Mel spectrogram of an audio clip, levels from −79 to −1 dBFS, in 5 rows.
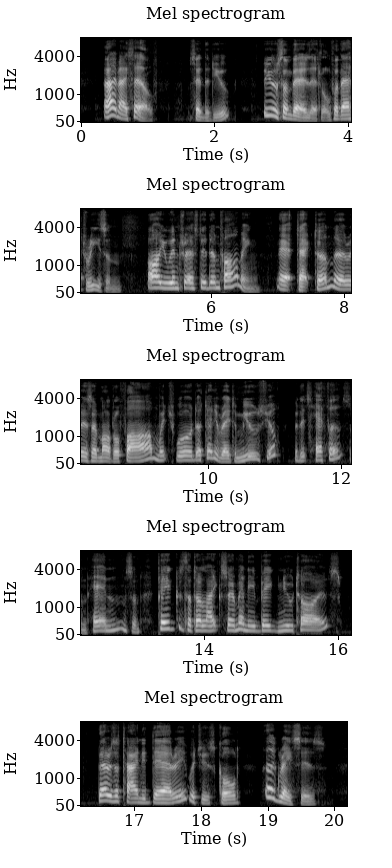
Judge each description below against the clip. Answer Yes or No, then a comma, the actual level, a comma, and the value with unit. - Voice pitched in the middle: Yes, medium, 170 Hz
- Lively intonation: Yes, wide, 7.2 semitones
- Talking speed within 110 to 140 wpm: No, average, 165 wpm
